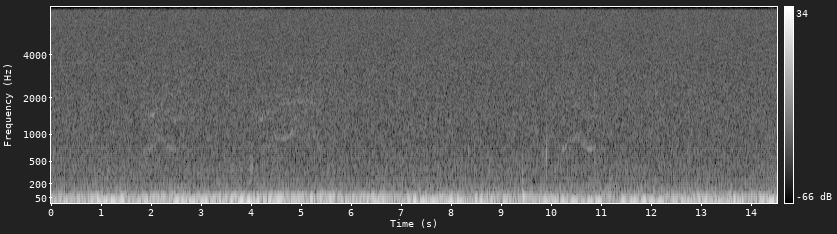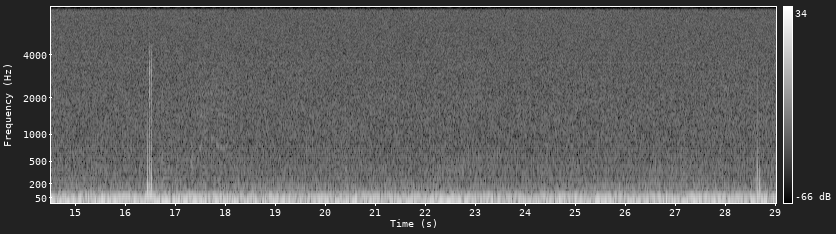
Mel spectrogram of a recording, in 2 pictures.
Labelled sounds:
4.5	4.9	killer whale, northern resident, R clan, call N33, 0.86 to 1.1 kHz
10.3	10.6	killer whale, northern resident, R clan, call N33, 0.86 to 1.1 kHz

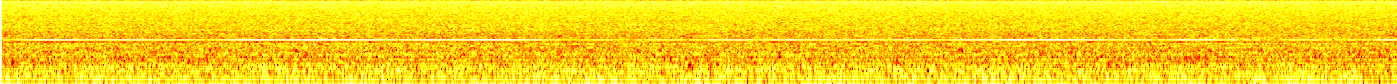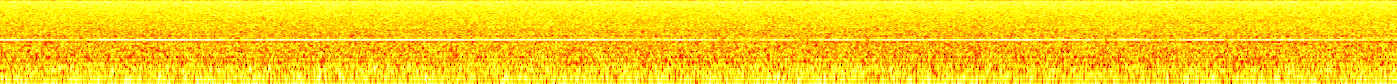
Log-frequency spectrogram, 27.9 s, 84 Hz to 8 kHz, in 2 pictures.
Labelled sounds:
0.4	0.6	vessel noise, 0.90 to 0.99 kHz

